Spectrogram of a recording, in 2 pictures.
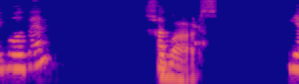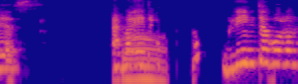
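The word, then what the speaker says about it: grün: কি বলবেন ইয়েস এখন গ্রিনটা বলুন তো ইয়া এটা কিন্তু উমলাউট আছে না এজন্য একটু উর মত করে বলবেন গ্রু এইভাবে ওকে গেল হ্যাঁ লাভ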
